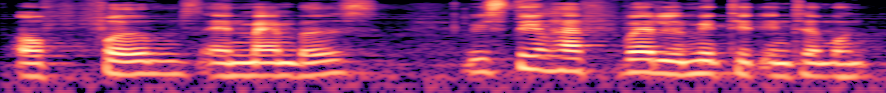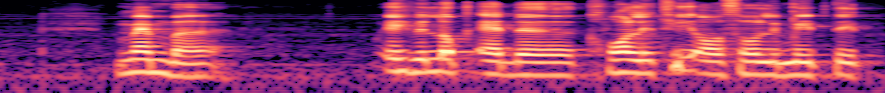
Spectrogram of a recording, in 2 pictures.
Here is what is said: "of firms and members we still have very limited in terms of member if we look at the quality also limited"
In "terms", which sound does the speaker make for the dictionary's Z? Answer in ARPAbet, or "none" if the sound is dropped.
none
